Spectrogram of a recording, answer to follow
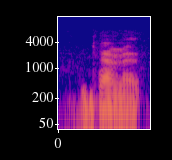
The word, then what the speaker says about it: Kemet: Kemet is the ancient Egyptian name for Egypt, pronounced Kemet.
